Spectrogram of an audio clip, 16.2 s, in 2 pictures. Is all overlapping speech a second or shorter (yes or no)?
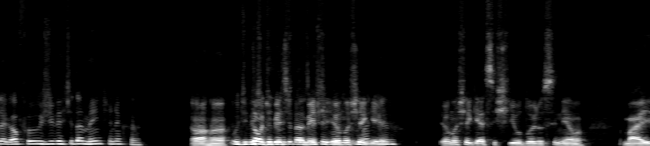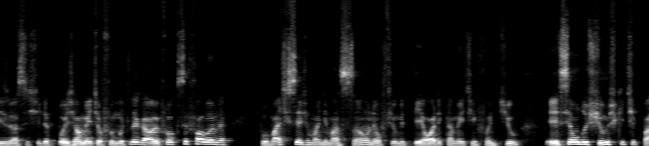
no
